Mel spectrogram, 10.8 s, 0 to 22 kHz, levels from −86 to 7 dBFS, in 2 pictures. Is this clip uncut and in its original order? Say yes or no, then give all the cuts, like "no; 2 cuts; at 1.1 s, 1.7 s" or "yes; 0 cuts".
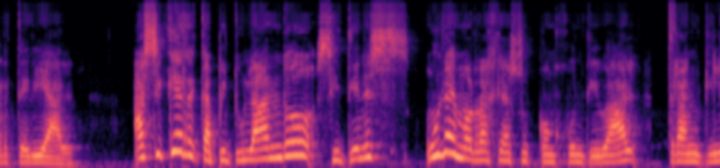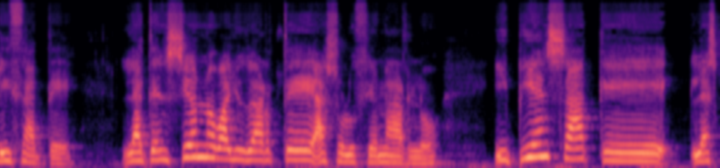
no; 1 cut; at 4.9 s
